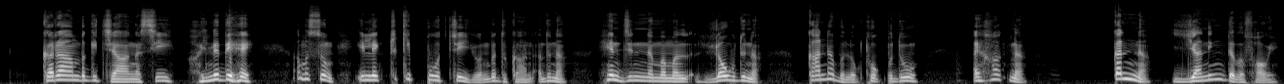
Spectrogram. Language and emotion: Manipuri, disgusted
